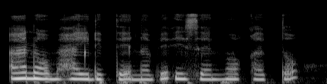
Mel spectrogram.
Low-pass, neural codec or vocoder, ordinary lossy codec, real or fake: 10.8 kHz; none; none; real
